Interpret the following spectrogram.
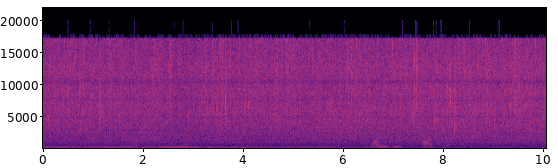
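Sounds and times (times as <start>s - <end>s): low rumble of thunder: 0.0s - 6.6s
heavy rain falling: 0.0s - 10.0s.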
